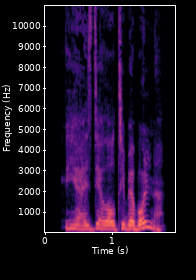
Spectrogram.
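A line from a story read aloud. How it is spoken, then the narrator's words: Hoarse question. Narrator (Russian): Хрипло интересуется он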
